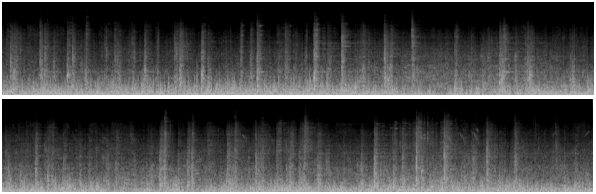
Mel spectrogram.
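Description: Passenger train running on the rails, heard from aboard: a steady rumble of wheels on track with frequent sharp clicks as the wheels pass over rail joints.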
